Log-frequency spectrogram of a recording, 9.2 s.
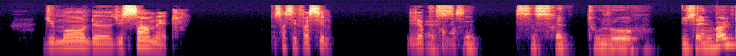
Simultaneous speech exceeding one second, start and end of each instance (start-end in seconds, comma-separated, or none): none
